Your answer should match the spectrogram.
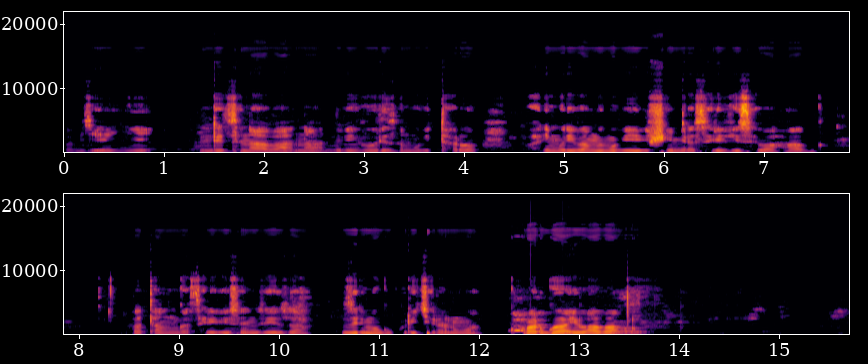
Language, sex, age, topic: Kinyarwanda, male, 25-35, health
